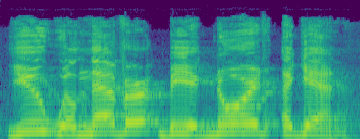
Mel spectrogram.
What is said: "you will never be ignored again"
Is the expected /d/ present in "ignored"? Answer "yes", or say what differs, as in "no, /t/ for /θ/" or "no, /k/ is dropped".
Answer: yes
